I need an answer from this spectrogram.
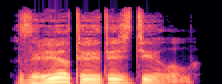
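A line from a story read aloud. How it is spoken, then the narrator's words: Quiet, private. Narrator (Russian): Бродди и тихо, чтобы не слышали остальные, произнес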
